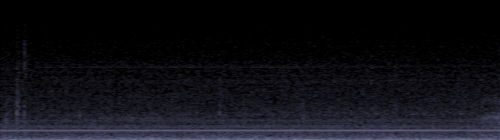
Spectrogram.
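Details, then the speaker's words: Steady thin single-pitch hum from the small cooling fans on the back of CREE LED headlight bulbs in a Ford Ranger, high beams on, vehicle stationary; normal LED headlight cooling fan hum. "I hope you guys are picking that up but those are the fans on the back of the LEDs making a humming noise"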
